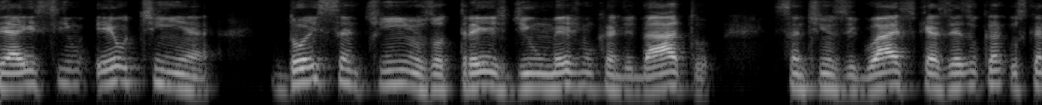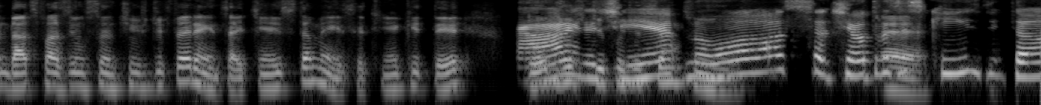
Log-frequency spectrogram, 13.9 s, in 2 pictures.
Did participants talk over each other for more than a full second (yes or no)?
yes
